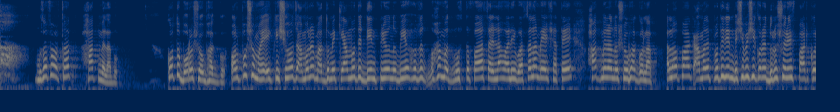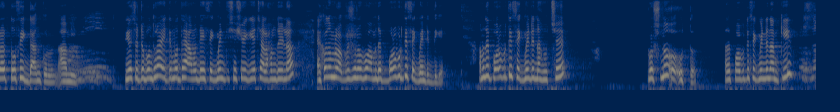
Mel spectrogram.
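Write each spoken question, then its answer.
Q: আমাদের পরবর্তী সেগমেন্টের নাম কি?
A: প্রশ্ন ও উত্তর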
